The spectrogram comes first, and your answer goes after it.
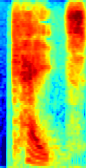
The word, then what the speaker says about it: K8s: moving on is that you'll often see Kubernetes shortened to this K8S, which we normally pronounce as Kates. The idea being that the number eight here replaces the eight characters between the leading K and the trailing S.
